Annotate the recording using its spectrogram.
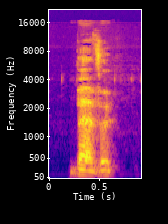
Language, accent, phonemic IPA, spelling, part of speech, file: French, Canada, /ba.vø/, baveux, adjective / noun, LL-Q150 (fra)-baveux.wav
- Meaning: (adjective) 1. wet; drooling; dripping 2. arrogant and cheeky against authority; cocky; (noun) lawyer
